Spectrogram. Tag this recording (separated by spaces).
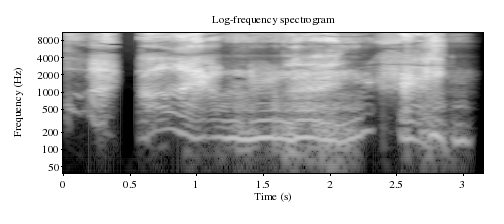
indiedev creature sfx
